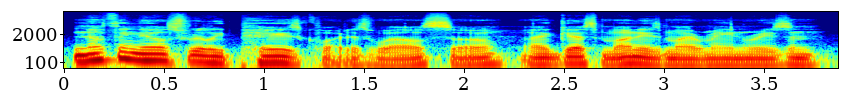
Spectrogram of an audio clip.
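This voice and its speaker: A man playing a calm, friendly veteran thief in an ASMR audio roleplay, speaking in a patient, soothing, conversational way. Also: deep voice, moderate pace. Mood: friendly, easygoing. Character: calm, friendly veteran male thief smoothing over team tensions.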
